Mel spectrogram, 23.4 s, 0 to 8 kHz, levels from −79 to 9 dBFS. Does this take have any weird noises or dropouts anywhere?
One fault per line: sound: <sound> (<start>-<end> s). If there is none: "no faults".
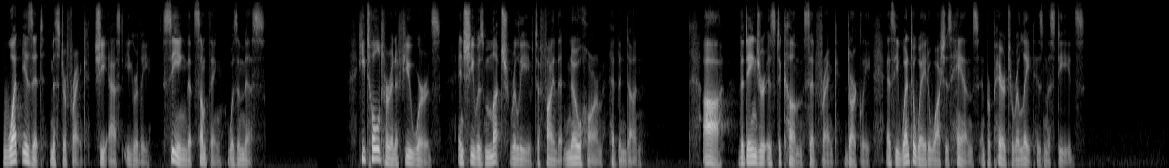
no faults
